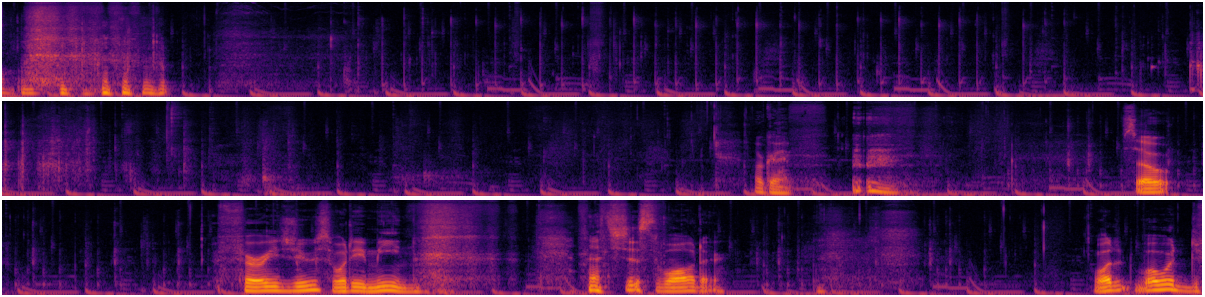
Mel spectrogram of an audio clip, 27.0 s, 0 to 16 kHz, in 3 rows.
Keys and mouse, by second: 16.5 middle click, 17.0 shift+middle click, 17.2 middle click, 17.6 shift+middle click, 17.8 middle click, 18.1 shift+middle click, 18.3 middle click, 18.7 shift+middle click, 19.2 shift+middle click, 19.4 middle click, 19.7 shift+middle click, 19.9 middle click, 23.1 middle click, 23.7 shift+middle click, 23.9 middle click, 24.4 shift+middle click, 24.6 middle click, 25.0 shift+middle click, 25.1 middle click.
